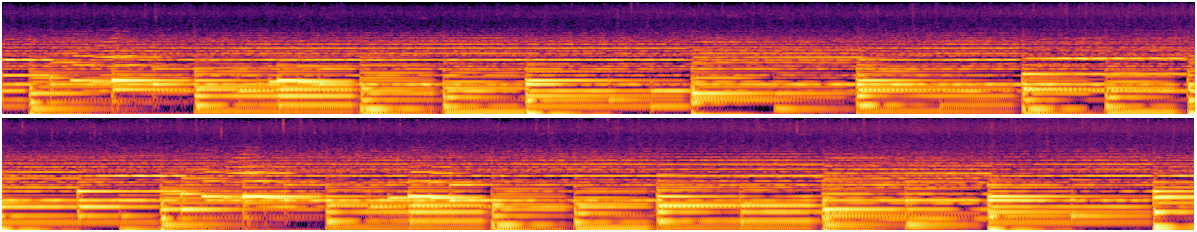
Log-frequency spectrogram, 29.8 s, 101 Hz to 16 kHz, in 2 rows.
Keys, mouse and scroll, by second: 3.4-3.8 scroll up 2, 11.7 click, 19.4-29.8 drag.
